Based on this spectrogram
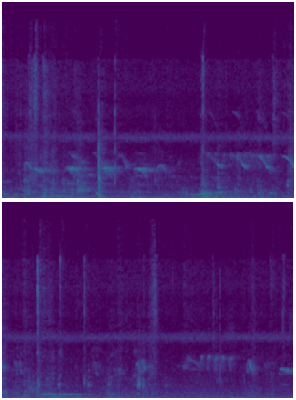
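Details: Sky Blue Opaline and Green Opaline lovebirds in the morning give a series of thin, high chirps in short bursts, repeated through the stretch, over a constant low hum and occasional sharp clicks.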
